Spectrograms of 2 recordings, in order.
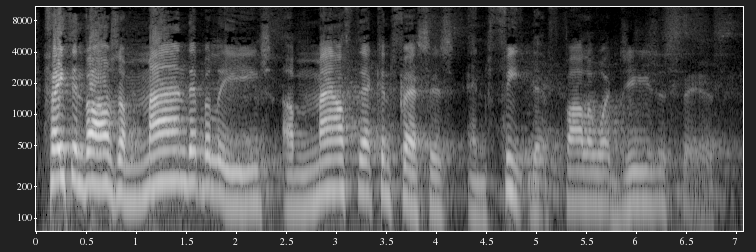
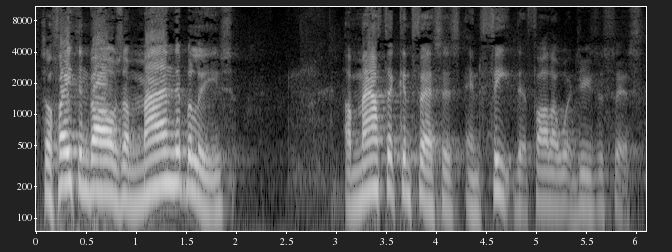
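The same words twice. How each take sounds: First: Slow, measured group-reading pace; read-along recitation. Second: Said in the usual way. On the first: Shown as a demonstration. Preacher leading the congregation in reading together, slow and measured. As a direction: stretch each phrase so others can read along. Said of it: "Read that with me, will you?".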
